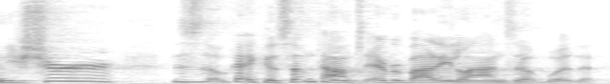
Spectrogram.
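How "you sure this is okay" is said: high, soft worried question; pitched-up anxious second-guessing; doubting inner voice. Retold or imitated. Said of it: "keep going back going".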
